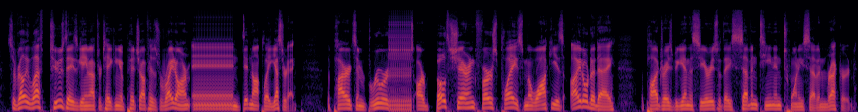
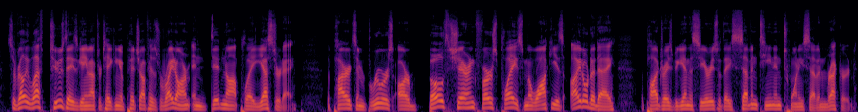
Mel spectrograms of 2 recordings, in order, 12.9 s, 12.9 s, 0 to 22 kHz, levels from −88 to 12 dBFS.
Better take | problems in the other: second | audio freezing; at 3 s for 0.5 s and at 6 s

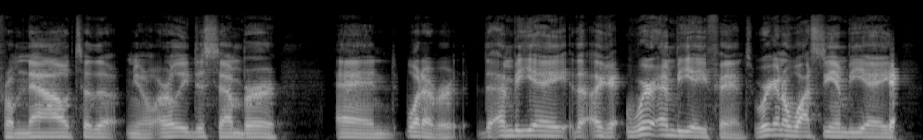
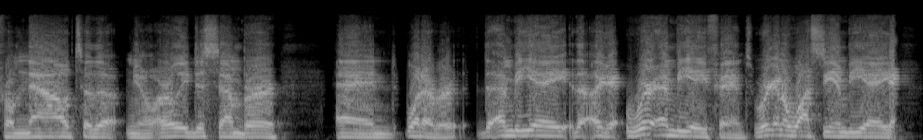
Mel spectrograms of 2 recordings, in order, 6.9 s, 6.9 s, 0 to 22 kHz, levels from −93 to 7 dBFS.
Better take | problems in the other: first | distortion; heavy; 7 dB below the speech

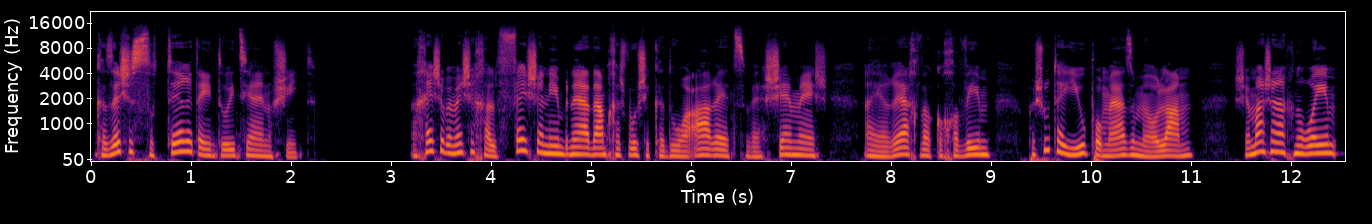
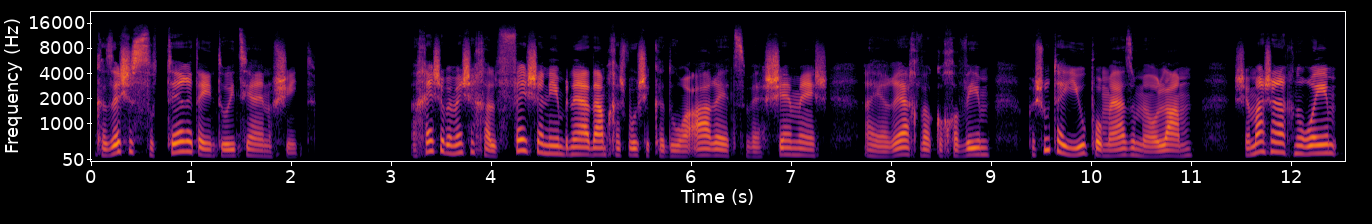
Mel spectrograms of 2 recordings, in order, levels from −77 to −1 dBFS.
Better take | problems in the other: first | thin; somewhat; fading below 350 Hz

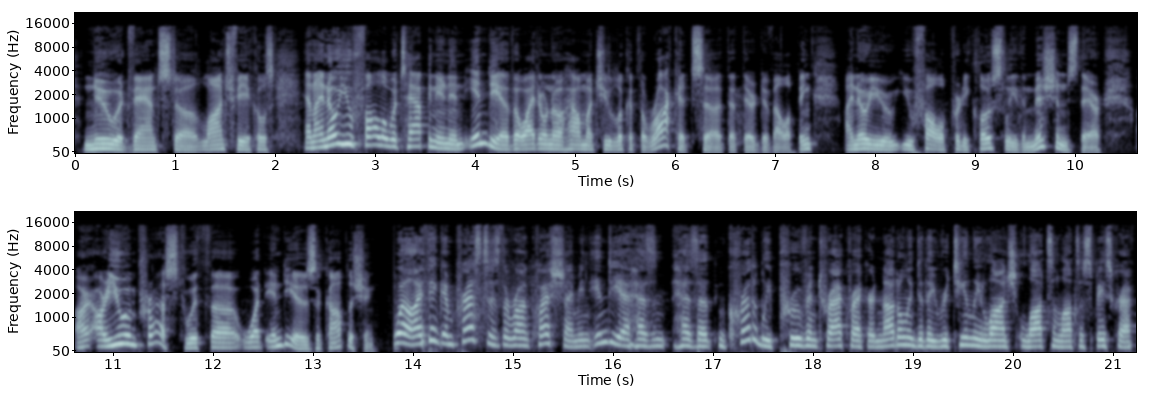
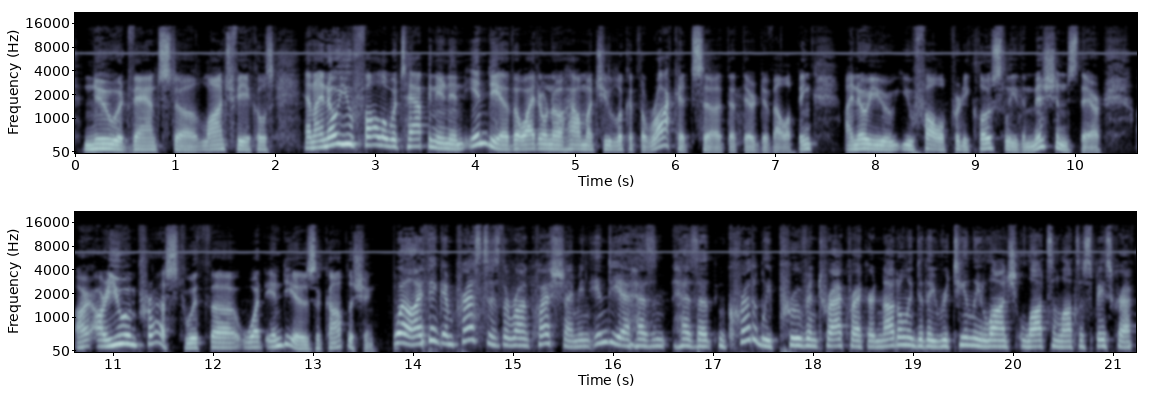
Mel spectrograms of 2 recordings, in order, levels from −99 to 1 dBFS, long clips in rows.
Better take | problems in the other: first | high-pitched whine; noticeable; throughout; 6.5 kHz, 20 dB below the speech

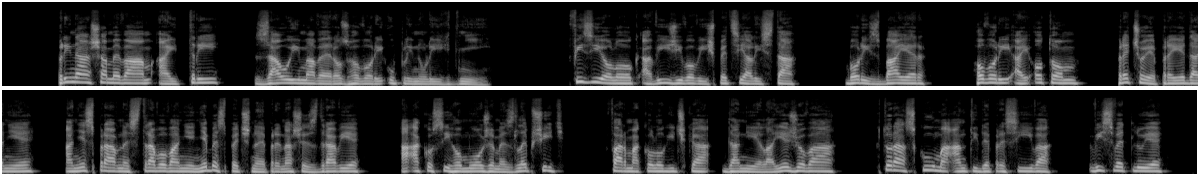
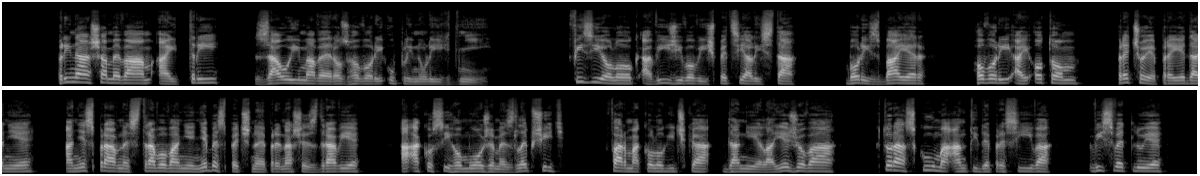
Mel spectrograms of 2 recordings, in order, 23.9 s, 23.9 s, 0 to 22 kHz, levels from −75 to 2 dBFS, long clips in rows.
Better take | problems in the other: first | thin; very; fading below 500 Hz

